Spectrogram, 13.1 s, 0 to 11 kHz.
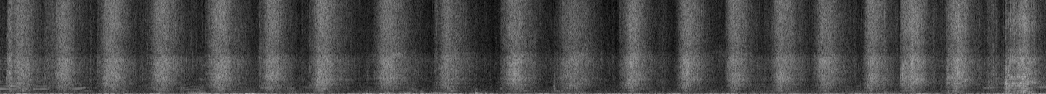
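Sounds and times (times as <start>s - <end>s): broom sweeping leaves: 0.0s - 13.0s.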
